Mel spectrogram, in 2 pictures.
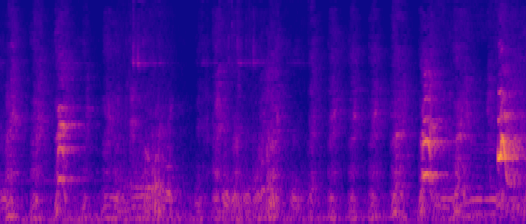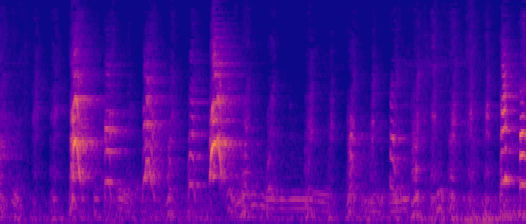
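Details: Lhasa Apsos Bruno and Mars in a fight, giving sharp, high yips and barks roughly once a second over a low rumbling growl, with several strong bursts in the middle.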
